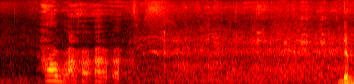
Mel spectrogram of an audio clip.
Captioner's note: imitates dog barking at a flying bird; laughter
